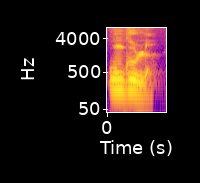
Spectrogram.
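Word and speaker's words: unggul: Ungul. Ingul étrê prononcé unul.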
